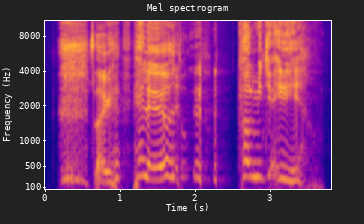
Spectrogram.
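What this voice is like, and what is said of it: Put-on French accent. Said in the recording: “Is that your French accent?”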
